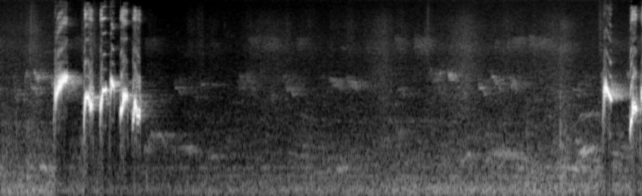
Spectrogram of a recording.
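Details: Red-whiskered bulbul fired up for a duel song: a rapid burst of five or six loud, sweet, warbling notes, a long quiet stretch with faint distant chirps, then another sharp whistled phrase begins at the end.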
